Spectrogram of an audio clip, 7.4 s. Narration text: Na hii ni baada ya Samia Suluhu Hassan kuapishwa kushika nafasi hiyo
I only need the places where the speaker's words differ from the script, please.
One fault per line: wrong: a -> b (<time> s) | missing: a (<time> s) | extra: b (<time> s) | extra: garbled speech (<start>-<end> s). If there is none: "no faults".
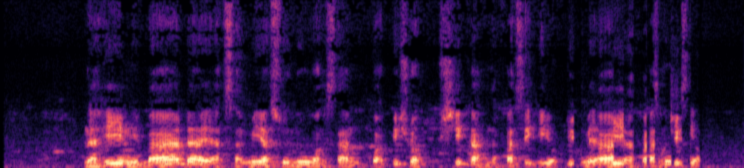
extra: garbled speech (5.7-7.0 s)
